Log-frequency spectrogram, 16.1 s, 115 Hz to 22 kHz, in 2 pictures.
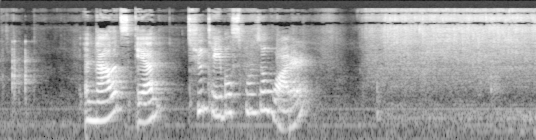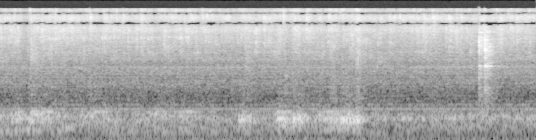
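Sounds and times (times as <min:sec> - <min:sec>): water running from tap: 0:05.4 - 0:16.0.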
